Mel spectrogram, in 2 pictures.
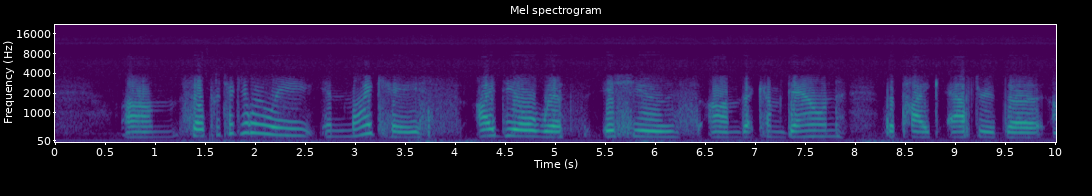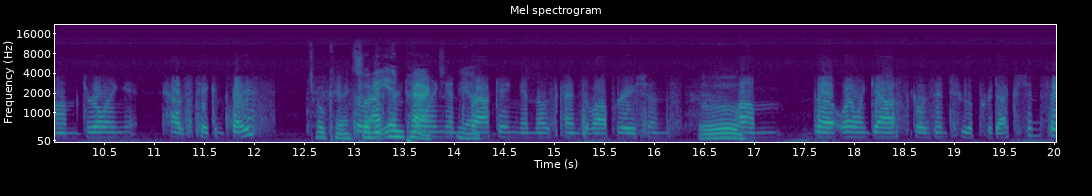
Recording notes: was on the phone calling in from Clark, Wyoming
